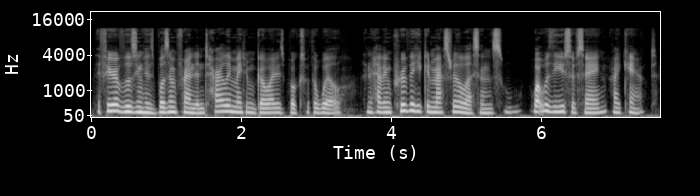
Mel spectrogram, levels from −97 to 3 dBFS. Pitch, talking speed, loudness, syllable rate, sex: 185 Hz, 270 wpm, -20 LUFS, 6.3 syllables/s, female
